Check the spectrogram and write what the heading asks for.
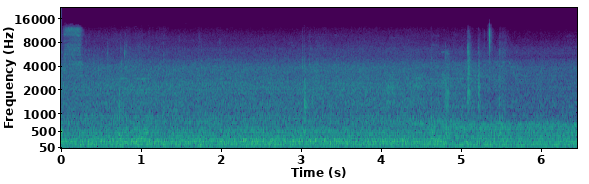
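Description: Steady rumble of a stationary van with its engine running and street noise through the open door, with a short high hiss right at the start from a hand pump sprayer misting disinfectant into the cab.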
